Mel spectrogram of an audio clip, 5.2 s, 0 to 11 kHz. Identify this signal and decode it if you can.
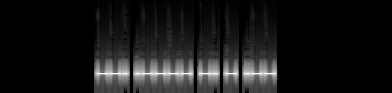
Morse code, heard as a keyed tone, about 28 wpm, 700 Hz. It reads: G1NTW
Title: DXCC-100 Call Signs - 5 Characters - 28wpm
